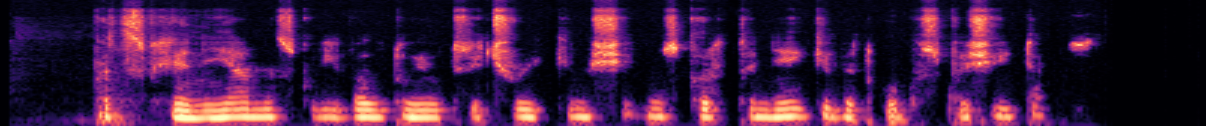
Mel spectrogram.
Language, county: Lithuanian, Marijampolė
